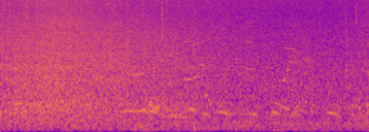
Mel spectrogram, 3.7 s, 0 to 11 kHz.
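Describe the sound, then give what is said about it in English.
Sea waves wash steadily up onto a beach in Connemara, just outside Galway City, Ireland, on a 26-degree day in mid-September, a loud, continuous hiss of surf swelling slightly early on and easing off as the water spreads across the sand and catches someone's toes. “Oh, here comes the water. Watch out there, Mike. Catching your toes too.”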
